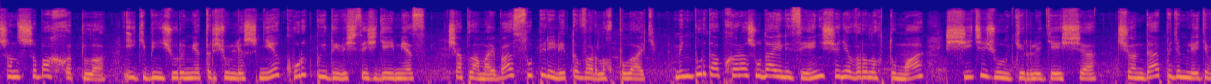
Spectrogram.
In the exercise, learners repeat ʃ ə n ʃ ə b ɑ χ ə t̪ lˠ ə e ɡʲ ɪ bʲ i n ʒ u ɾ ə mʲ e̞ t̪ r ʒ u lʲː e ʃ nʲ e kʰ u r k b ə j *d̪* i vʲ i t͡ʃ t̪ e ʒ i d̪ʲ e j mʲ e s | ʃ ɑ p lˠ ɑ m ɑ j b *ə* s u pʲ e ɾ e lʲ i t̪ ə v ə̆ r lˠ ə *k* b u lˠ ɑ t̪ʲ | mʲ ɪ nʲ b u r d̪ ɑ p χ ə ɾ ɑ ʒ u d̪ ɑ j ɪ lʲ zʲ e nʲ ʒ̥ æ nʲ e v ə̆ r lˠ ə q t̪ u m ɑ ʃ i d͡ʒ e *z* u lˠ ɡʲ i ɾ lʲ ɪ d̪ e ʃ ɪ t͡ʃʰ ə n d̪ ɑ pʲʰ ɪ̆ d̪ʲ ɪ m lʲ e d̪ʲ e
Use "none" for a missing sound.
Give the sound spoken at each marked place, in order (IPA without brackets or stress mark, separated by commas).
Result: d̪, ɑ, q, ʒ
